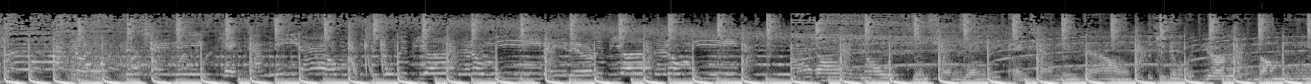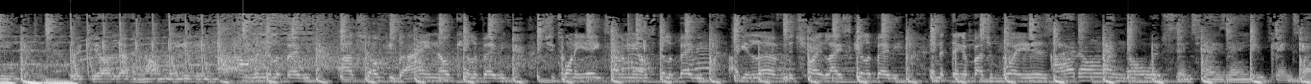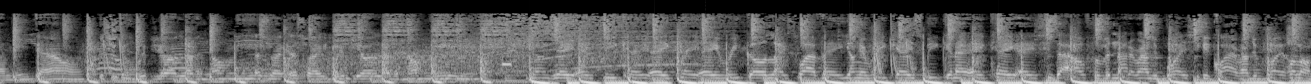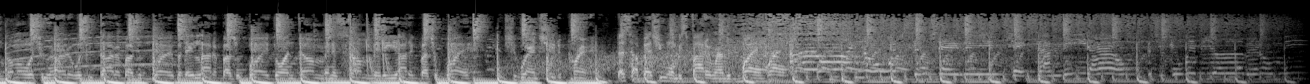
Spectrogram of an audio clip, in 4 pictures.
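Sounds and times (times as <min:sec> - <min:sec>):
house music at 122 bpm in B-flat minor: 0:00.0 - 0:52.4.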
